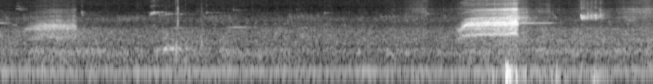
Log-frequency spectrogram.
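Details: Owl in a cemetery giving short hissing screeches, a faint one early and a louder harsh rasp around five seconds, over a steady low hum.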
